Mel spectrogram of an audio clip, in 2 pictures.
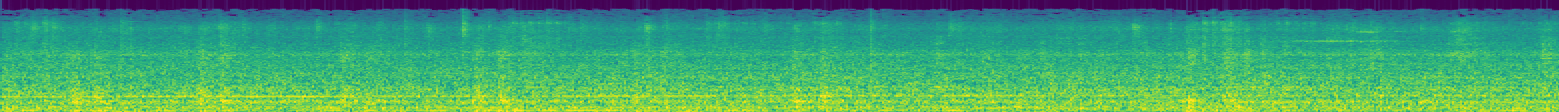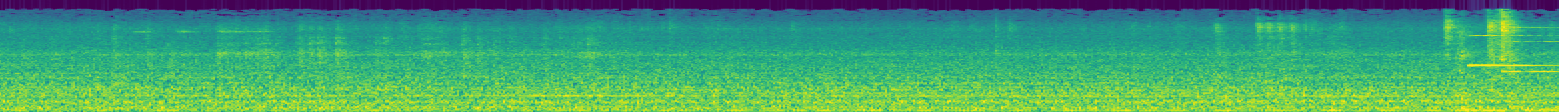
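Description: Cabin sound of a Tenryu Hamanako Railroad diesel railcar running at speed: a steady rumble of engine and wheels on the rails, with a steady whine through most of it. A few short high beeps begin just before the end.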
